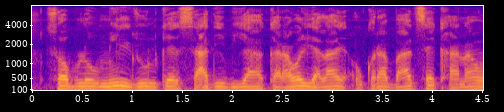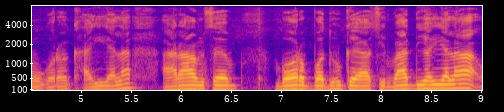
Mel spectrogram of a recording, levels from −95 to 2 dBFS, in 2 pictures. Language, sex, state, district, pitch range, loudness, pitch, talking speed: Bhojpuri, male, Bihar, Gopalganj, 105-125 Hz, -19 LUFS, 110 Hz, 155 wpm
